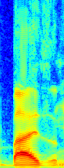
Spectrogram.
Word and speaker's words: bison: They said the correct way to pronounce bison. It's a Z. Yeah, it's a bison.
